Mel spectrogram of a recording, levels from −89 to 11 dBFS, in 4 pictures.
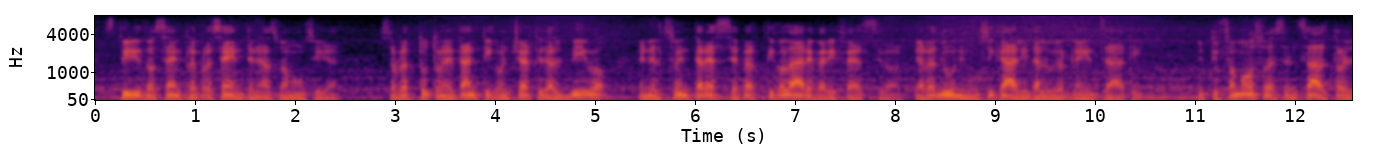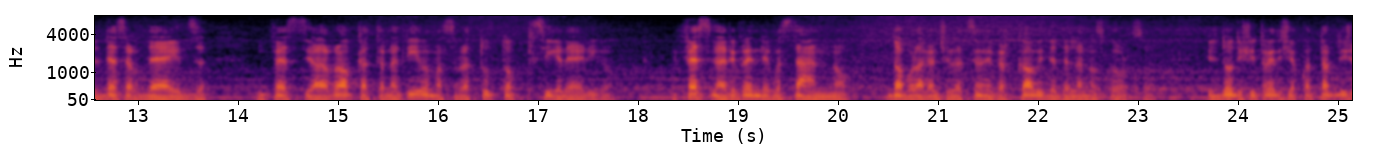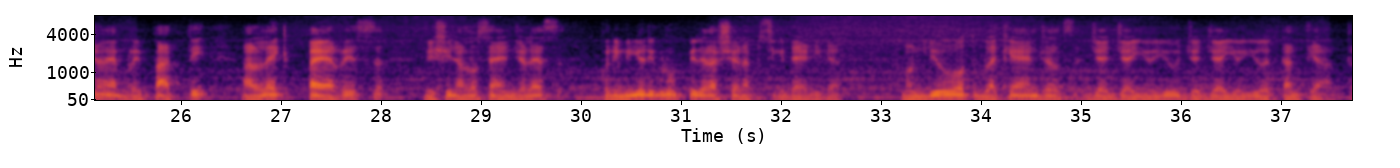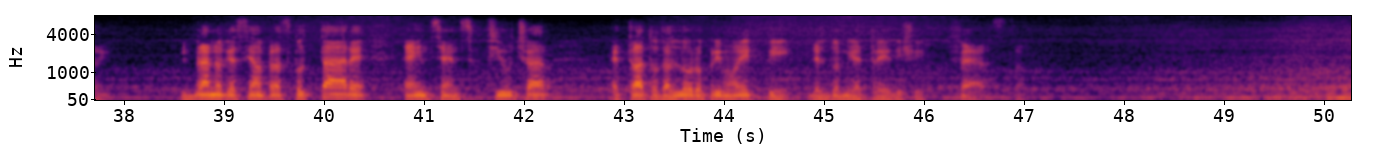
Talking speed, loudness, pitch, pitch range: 120 wpm, -28 LUFS, 95 Hz, 80-105 Hz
